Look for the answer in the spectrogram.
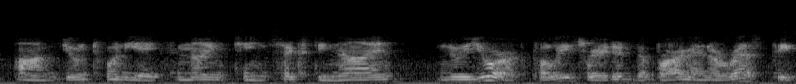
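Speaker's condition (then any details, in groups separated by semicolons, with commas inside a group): Cerebral palsy; uses wheelchair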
